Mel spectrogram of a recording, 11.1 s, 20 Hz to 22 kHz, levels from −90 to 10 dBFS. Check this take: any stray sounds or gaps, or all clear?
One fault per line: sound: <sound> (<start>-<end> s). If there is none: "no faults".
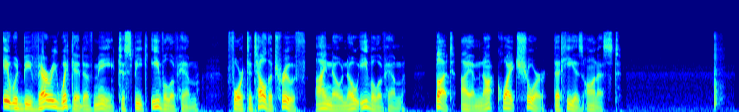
sound: tap (10.7-10.9 s)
